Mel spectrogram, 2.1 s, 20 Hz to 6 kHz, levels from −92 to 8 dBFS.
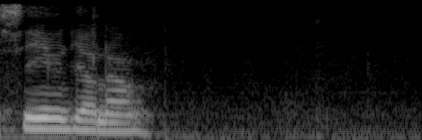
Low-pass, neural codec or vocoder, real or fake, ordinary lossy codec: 5.4 kHz; none; real; none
